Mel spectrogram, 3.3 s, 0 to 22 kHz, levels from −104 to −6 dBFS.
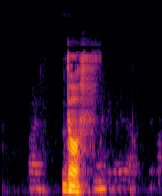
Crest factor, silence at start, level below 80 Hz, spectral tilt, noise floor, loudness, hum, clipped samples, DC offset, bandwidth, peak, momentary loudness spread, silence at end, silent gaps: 22 dB; 1.25 s; -62 dBFS; -6.5 dB/octave; -84 dBFS; -22 LUFS; none; under 0.1%; under 0.1%; 7.8 kHz; -6 dBFS; 22 LU; 1.15 s; none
